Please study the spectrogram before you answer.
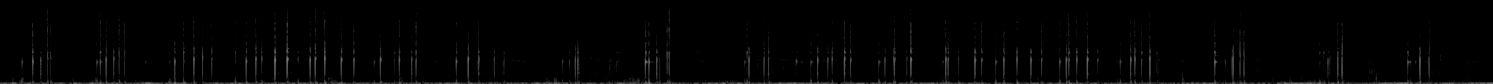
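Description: Long acrylic nails tap and scratch across the lid of a small, round, blue metal Nivea Creme tin, which is closed and likely full. Quick, dry taps and scrapes come in steady clusters for the whole clip, each with a faint metallic ping near 1.2 kHz that dies away almost at once, over a muffled low body.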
